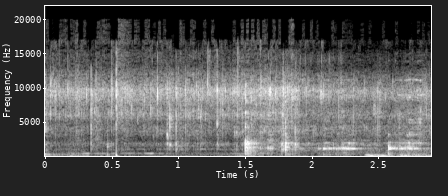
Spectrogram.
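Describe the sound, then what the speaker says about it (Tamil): Shallots, green chilies and curry leaves sautéing in oil for a Tirunelveli-style white curry, a close, steady sizzle broken by sharp spoon clinks and scrapes against the pan; no one speaks. "சின்ன வெங்காயம் பச்சை மிளகாய் ரெண்டு கருவேப்பிலை போட்டு நல்லா வதக்கிடுறேன்"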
